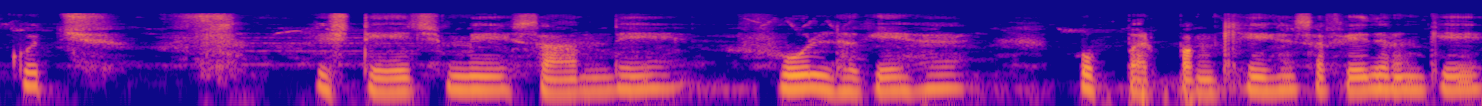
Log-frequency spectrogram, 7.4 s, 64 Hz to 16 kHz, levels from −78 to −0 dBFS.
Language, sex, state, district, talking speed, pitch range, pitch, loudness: Hindi, male, Bihar, Bhagalpur, 105 wpm, 140-165 Hz, 155 Hz, -25 LUFS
